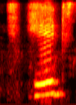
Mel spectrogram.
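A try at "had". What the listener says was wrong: হ্যাড, pronunciation হবে হ্যাড। হেড না, হেড অর্থ হচ্ছে মাথা, আর হ্যাড অর্থ ছিল। হ্যাড, প্রমি আবার আবার হ্যাড, হ্যাড।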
